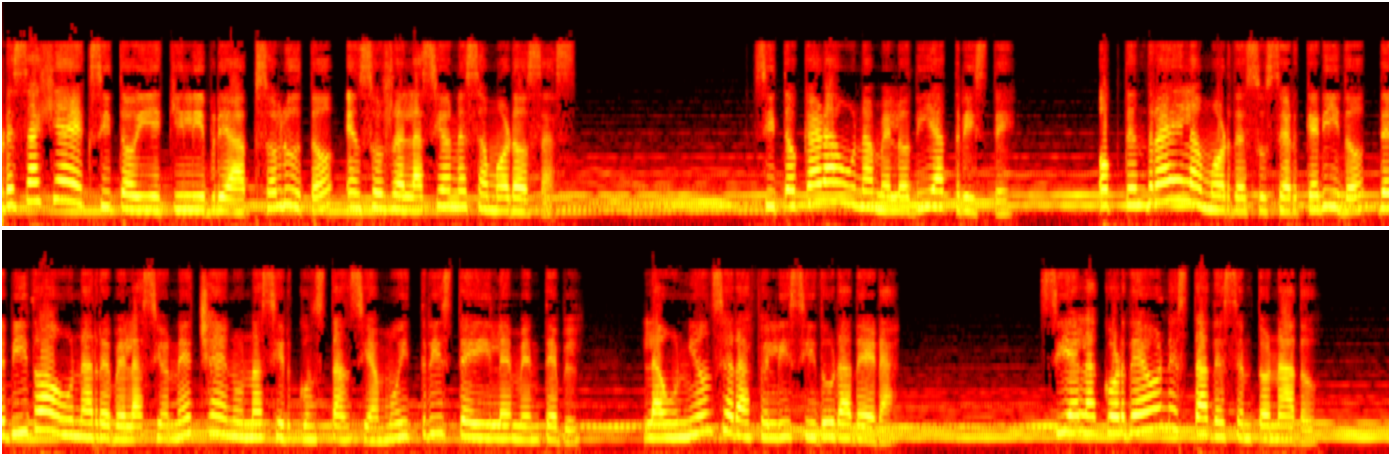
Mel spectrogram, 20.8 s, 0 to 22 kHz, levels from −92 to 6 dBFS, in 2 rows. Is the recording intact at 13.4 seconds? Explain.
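Yes, the audio at 13.4 s is intact, with no fault to be heard at that moment.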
